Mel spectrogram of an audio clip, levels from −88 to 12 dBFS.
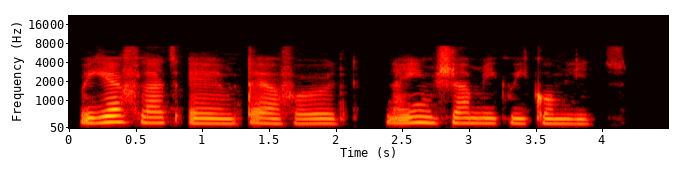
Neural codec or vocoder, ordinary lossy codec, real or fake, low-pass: none; MP3, 48 kbps; real; 7.2 kHz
